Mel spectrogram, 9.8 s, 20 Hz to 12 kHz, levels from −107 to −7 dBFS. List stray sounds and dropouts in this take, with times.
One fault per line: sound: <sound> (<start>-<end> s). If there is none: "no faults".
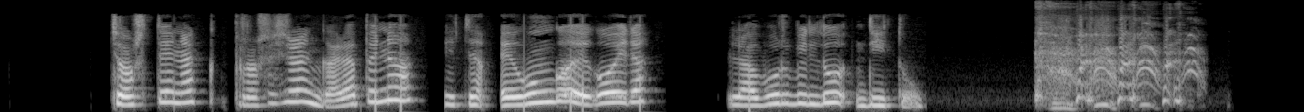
sound: cough (7.7-9.1 s)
